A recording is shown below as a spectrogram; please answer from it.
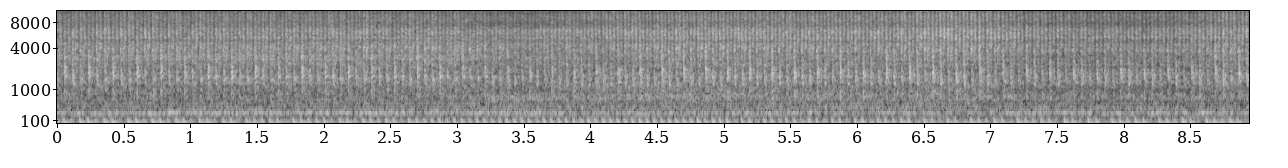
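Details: Ford 2000 diesel tractor with suspected bad injectors, running on Diesel Purge after bleeding the fuel system: steady idle with a hard clattering knock on every firing, about three per second, consistent with injector knock.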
